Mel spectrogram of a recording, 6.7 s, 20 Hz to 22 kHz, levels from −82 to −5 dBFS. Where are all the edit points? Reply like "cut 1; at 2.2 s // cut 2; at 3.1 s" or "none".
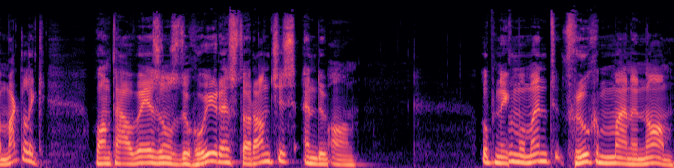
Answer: cut 1; at 3.3 s // cut 2; at 5.1 s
